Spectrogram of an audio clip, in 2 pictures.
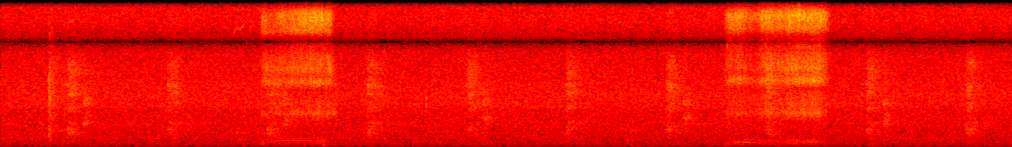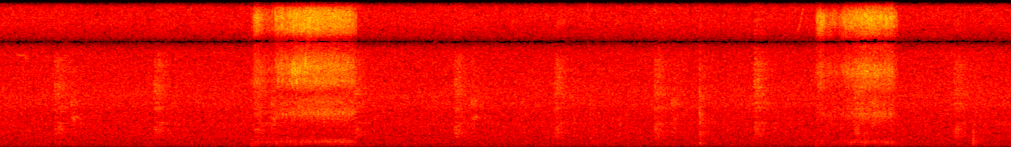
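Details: Bolognese dog snoring while asleep: soft, snuffly snores about every five seconds, around eleven a minute, over a steady background hiss.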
